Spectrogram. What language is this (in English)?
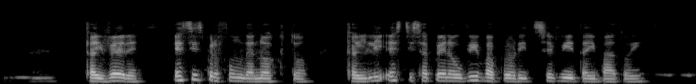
Esperanto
